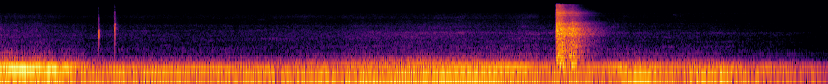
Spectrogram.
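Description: Small PVC-pipe methylated-spirit cannon firing once about seven seconds in, a short sharp blast, over a steady low rumble. Two faint clicks come about a second in.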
